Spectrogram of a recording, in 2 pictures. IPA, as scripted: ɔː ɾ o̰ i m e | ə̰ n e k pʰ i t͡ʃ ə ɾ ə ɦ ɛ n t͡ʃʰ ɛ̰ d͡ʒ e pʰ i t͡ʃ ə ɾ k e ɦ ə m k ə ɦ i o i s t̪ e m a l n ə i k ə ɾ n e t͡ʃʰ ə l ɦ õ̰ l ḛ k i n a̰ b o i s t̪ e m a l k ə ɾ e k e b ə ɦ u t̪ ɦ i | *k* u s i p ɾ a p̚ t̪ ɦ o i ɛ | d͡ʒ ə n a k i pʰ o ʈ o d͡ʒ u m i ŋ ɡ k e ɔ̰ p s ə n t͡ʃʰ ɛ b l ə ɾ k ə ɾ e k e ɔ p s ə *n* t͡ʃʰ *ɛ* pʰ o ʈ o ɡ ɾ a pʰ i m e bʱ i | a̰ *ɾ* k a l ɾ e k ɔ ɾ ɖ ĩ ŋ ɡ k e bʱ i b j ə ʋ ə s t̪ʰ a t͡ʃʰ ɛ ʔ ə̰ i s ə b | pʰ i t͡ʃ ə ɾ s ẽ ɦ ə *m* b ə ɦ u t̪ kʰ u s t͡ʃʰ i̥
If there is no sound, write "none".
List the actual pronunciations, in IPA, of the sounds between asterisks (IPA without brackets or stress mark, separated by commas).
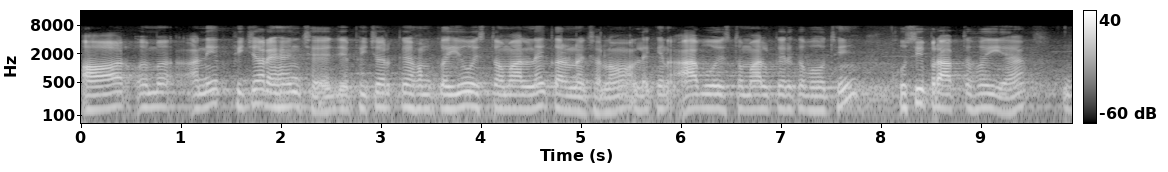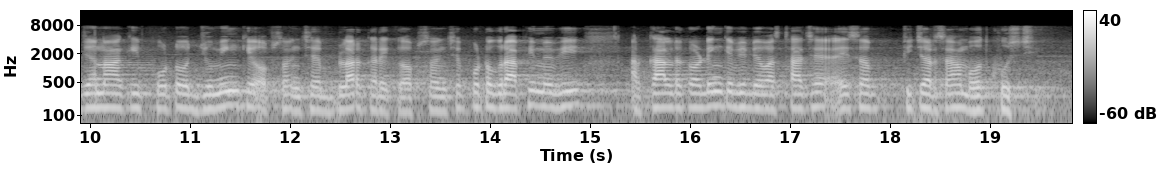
kʰ, n, ɛ, ɾ, m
